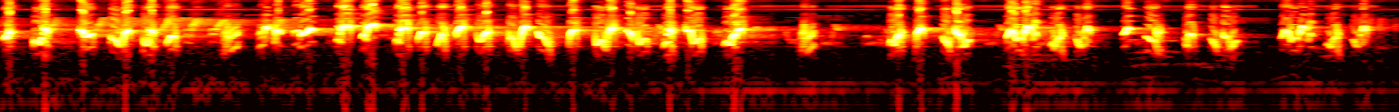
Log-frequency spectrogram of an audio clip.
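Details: Decoy recording of a Stripe-throated bulbul for luring aggressive wild birds: continuous loud, rapid chattering warble of bubbly notes, briefly pausing near the middle before resuming.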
